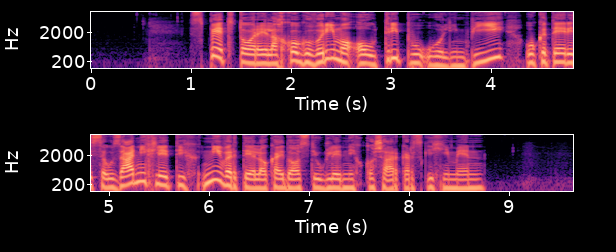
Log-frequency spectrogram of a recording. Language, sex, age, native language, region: Slovenian, female, 18-29, Slovenian, Coastal Karst region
